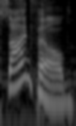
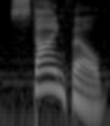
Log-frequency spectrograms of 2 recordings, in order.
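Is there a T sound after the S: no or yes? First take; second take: no; yes. First: The name starts with a plain S sound. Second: The name starts with an added T after S. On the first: The speaker calls it right. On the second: The speaker calls it wrong.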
